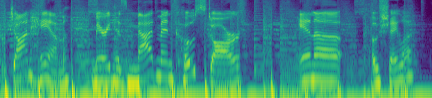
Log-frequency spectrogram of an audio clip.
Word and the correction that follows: Osceola: I don't know how to say this. Oshiola? – It's obviously Osceola.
